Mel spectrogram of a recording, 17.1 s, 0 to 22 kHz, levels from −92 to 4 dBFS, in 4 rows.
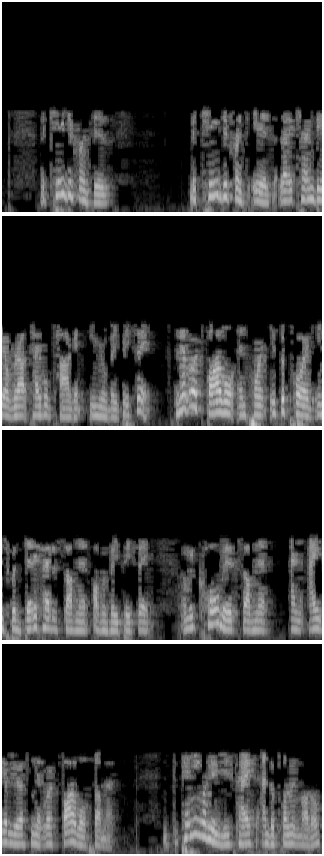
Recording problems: garbled, watery; badly; nothing above 3 kHz

